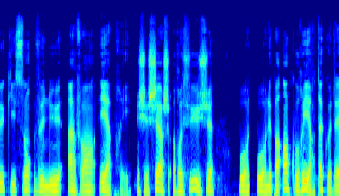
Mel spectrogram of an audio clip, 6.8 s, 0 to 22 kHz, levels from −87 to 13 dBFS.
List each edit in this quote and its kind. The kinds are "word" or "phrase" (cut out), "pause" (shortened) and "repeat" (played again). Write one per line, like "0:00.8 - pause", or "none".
0:02.7 - pause
0:05.0 - repeat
